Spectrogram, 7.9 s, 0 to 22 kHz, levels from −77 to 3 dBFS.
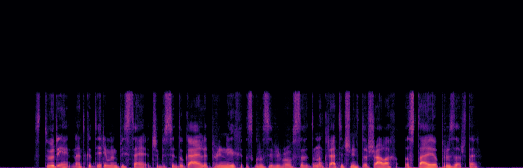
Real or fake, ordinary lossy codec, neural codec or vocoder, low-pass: fake; none; autoencoder, 22.05 kHz, a latent of 192 numbers a frame, VITS, trained on many speakers; 9.9 kHz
